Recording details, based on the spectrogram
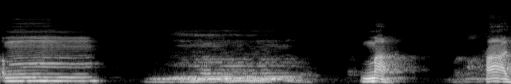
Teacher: huruf mim itu keluar dari bibir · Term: syafawi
